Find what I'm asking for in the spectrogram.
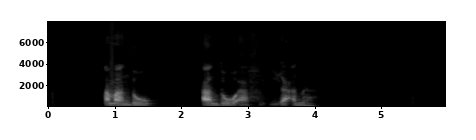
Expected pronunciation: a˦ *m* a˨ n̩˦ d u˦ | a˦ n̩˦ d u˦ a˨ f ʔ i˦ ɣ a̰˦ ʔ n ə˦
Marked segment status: correct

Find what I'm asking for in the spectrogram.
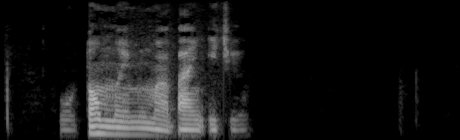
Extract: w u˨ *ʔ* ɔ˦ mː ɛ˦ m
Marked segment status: incorrect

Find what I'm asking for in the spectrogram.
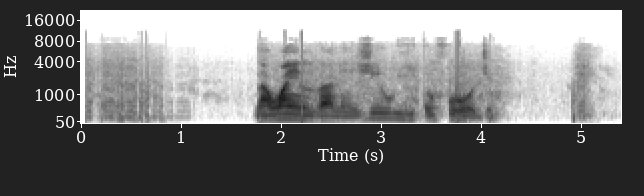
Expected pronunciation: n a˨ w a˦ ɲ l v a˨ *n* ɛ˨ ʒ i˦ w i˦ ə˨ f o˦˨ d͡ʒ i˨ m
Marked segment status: correct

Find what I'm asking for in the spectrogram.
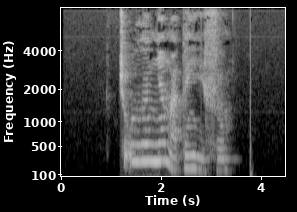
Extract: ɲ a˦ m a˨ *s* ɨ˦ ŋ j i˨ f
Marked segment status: incorrect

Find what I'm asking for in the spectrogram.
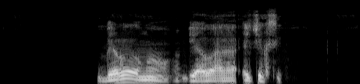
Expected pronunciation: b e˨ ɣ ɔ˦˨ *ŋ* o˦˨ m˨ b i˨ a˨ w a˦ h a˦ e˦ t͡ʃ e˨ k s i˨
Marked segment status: correct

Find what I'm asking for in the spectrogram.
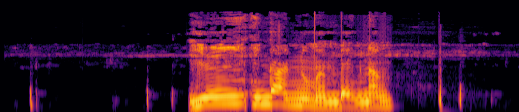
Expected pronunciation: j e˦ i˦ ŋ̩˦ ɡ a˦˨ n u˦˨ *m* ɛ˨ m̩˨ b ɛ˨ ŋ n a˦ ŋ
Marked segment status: correct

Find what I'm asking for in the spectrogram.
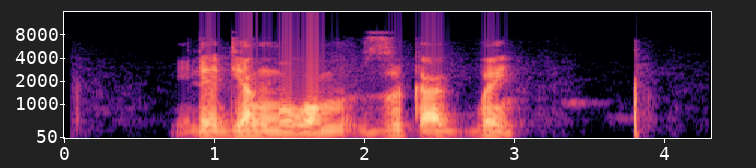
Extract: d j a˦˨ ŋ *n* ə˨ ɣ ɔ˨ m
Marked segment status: incorrect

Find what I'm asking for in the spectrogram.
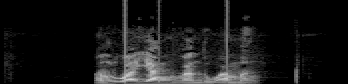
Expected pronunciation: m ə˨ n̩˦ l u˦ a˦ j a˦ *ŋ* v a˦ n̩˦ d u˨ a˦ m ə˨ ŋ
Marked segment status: correct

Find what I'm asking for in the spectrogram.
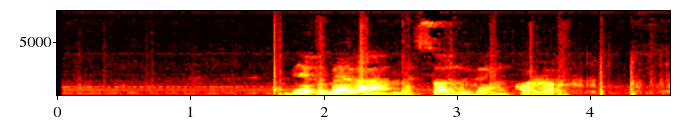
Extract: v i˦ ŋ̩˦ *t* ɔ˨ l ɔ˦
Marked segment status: incorrect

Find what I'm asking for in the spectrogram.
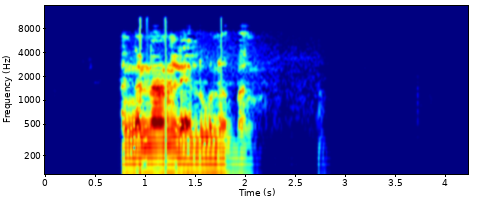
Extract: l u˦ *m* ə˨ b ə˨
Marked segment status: incorrect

